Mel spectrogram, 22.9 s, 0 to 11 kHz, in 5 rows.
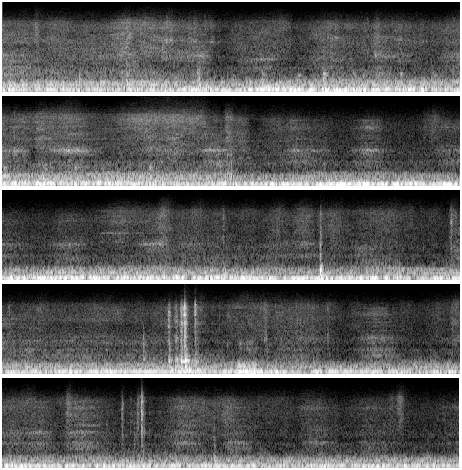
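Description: Ford F-150 pickup truck's engine running as the truck pulls away slowly, heard from inside the cab as a steady low rumble, with a few light clicks and knocks from the cab.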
